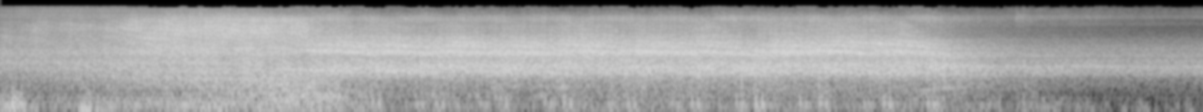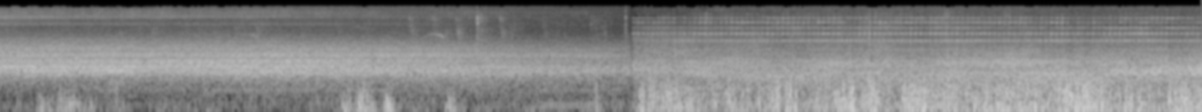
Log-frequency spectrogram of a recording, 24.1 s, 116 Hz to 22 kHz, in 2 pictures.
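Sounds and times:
train wheels rolling on rail: 0:00.0 - 0:24.0
high tone: 0:18.4 - 0:24.0.

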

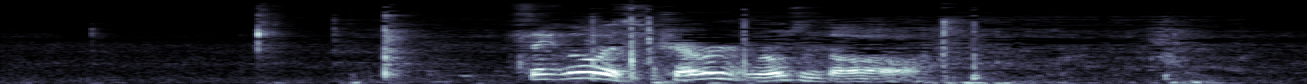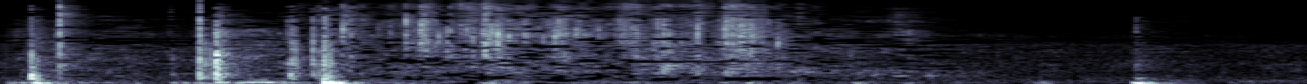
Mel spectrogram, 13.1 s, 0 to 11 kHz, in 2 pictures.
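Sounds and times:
papery rustling of cards: 0:05.8 - 0:11.2.

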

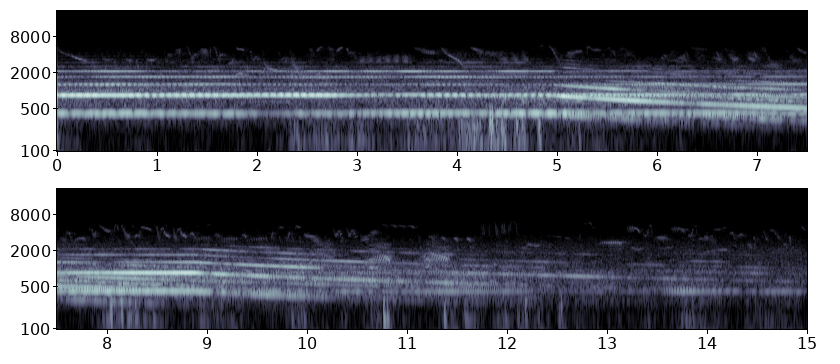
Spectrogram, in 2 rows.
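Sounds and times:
sirens wailing: 0:00.0 - 0:15.0
faint bird chirps: 0:09.4 - 0:15.0.

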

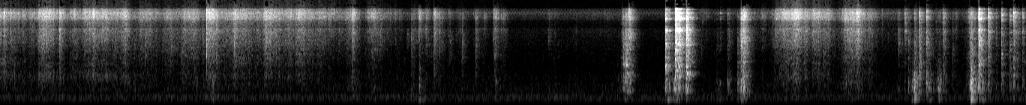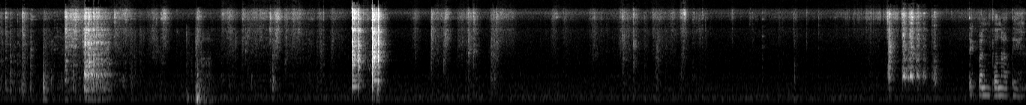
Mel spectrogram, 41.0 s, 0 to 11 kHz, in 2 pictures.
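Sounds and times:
dishes clinking and clattering: 0:12.4 - 0:15.1, 0:18.1 - 0:22.9, 0:27.6 - 0:28.3
dishes scraping: 0:21.8 - 0:23.1, 0:38.2 - 0:39.4.

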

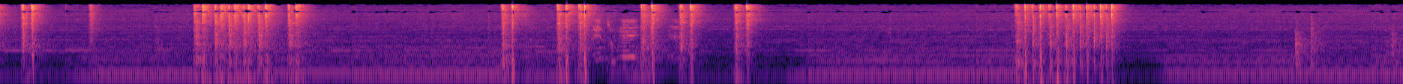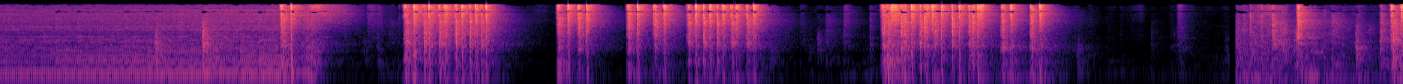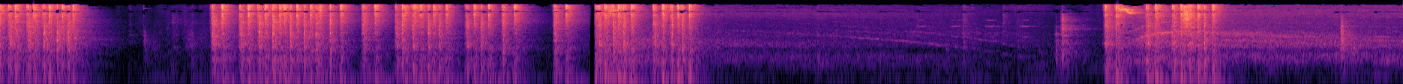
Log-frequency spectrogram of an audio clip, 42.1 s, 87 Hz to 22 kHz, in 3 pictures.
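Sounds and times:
pneumatic nail gun firing: 0:00.0 - 0:01.2, 0:01.9 - 0:03.3, 0:05.0 - 0:07.8, 0:10.1 - 0:11.4, 0:16.0 - 0:21.8, 0:22.8 - 0:24.7, 0:27.9 - 0:29.1, 0:30.2 - 0:35.3, 0:39.1 - 0:41.9.

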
